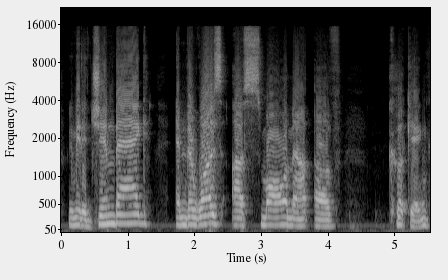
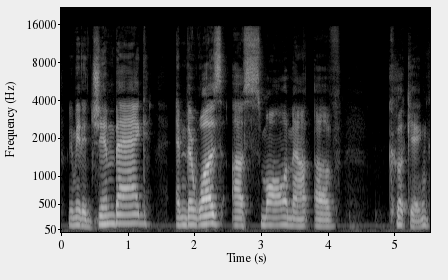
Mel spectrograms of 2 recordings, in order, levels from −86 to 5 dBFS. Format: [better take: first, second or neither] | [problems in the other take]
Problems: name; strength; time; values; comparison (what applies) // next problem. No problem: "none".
second | distortion; heavy; 14% of the sound clipped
